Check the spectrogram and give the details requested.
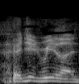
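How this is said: It is read in an imitated put-on voice.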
